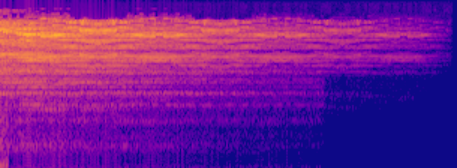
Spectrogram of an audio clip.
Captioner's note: chimes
